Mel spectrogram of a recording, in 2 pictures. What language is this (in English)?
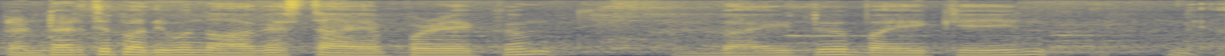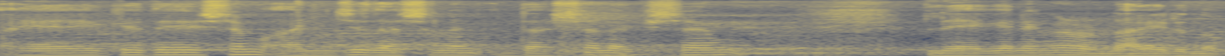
Malayalam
